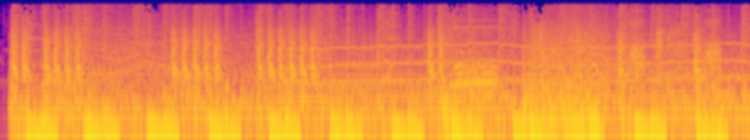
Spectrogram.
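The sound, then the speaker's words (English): Tinny Sega Genesis video game sounds: dense, loud synthesized music with rapid rhythmic percussive hits and sustained high, thin synth tones running continuously throughout. “That is like a sound palette that only exists on the Genesis. It's so tinny.”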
